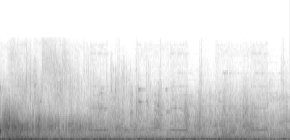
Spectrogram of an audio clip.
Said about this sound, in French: Un minuscule flash de lumière bleue pulsa de l'immense croiseur ennemi et un local adjacent explosa.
